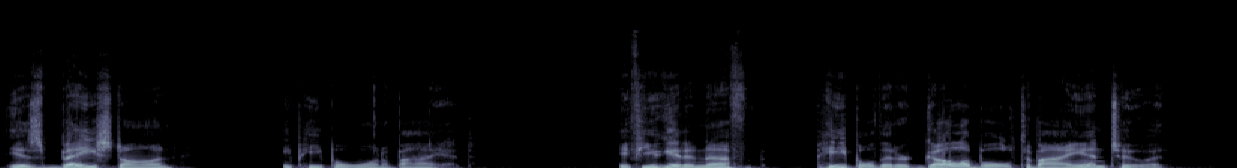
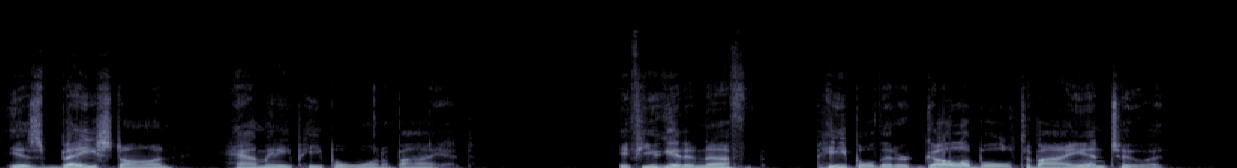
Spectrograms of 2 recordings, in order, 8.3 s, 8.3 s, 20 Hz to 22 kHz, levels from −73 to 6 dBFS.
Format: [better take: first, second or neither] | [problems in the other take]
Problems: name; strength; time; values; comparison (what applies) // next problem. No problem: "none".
second | audio cutting out; at 1.5 s for 0.5 s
